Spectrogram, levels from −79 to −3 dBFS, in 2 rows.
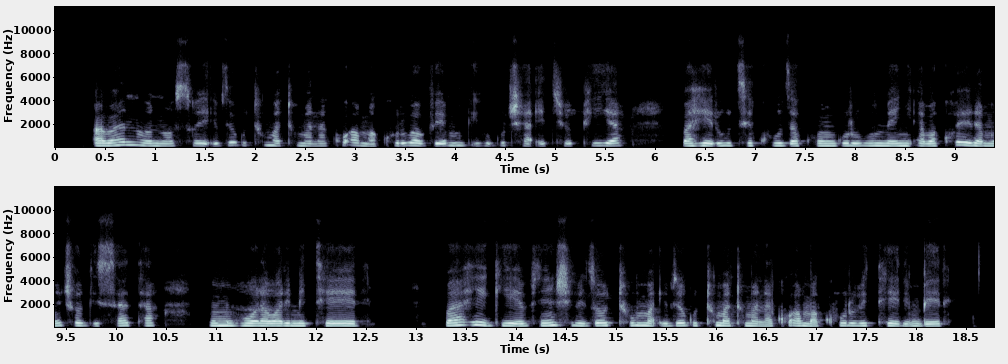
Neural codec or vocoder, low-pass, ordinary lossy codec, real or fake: none; 7.2 kHz; Opus, 32 kbps; real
